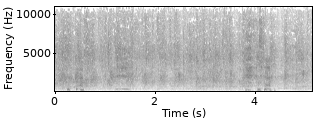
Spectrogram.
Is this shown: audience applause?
yes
